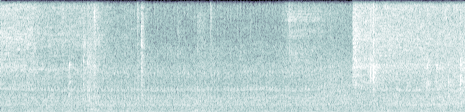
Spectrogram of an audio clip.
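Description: A bus door hisses and thumps shut.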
